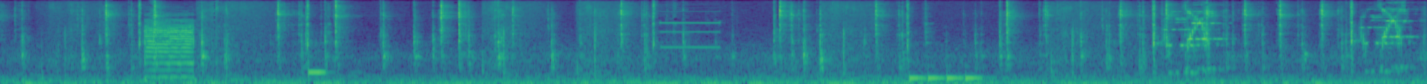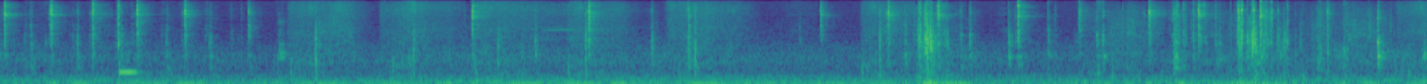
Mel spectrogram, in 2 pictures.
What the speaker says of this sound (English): A section of sounds used throughout the game are button press. Each sound is a mix of a keyboard stroke and a...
